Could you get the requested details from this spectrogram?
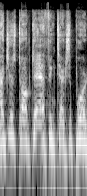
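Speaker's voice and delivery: irate, very high, rasping, rough, angry voice. Retelling what an annoyed customer said to him: imitating an angry customer. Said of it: "and he'd be pissed off".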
